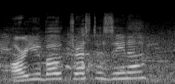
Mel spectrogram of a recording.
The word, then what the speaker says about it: Xena: both dressed as xena i'm just a zina with a z with an x i is it who decided that an x can be and a z i didn't so xena it's spelled like xanax with an a you know what i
